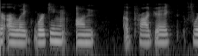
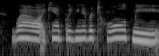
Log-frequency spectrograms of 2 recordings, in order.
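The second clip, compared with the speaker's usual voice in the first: high, sweet, really cheerful and nice tone; 5 semitones higher than usual. Retelling how a woman talks to an old teammate, imitating a cheerful nice tone. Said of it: "really cheerful and nice".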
